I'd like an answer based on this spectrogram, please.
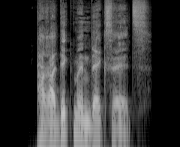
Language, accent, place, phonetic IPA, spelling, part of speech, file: German, Germany, Berlin, [paʁaˈdɪɡmənˌvɛksl̩s], Paradigmenwechsels, noun, De-Paradigmenwechsels.ogg
- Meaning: genitive singular of Paradigmenwechsel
